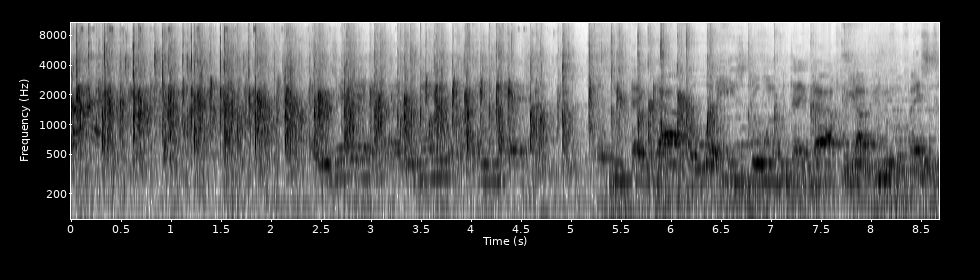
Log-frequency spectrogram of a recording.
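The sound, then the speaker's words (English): A crowd claps steadily and loudly throughout, a dense patter of hands that holds for several seconds while voices call out and speak over it. “Give yourself a round of applause.”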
